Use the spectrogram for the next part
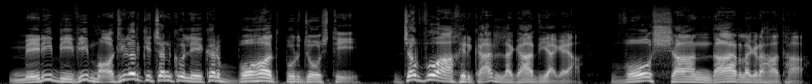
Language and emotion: Urdu, happy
